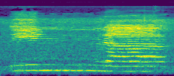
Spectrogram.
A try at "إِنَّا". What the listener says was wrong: یہاں پہ غنہ تو کرنا ہی ہے لیکن الف ہونے کی وجہ سے نون کو لمبا بھی کرنا ہے، انا نہیں کہنا، ٹھیک ہے؟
